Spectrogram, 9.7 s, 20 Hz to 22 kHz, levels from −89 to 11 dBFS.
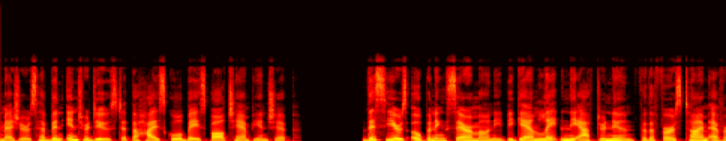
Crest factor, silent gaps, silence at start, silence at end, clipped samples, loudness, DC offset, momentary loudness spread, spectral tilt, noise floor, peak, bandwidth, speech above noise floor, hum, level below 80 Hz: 16 dB; 4.01-4.82 s; 0 s; 0 s; under 0.1%; -23 LUFS; under 0.1%; 8 LU; -4.5 dB/octave; under -90 dBFS; -6 dBFS; 12.5 kHz; over 67 dB; none; -60 dBFS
